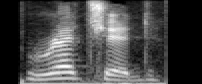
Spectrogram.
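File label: "wretched", American English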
